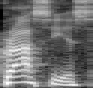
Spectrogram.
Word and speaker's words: gracias: The reason for this repeated error is that in Castellian Spanish Castellian there would indeed be a th sound wherever a c or zed are used graith.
